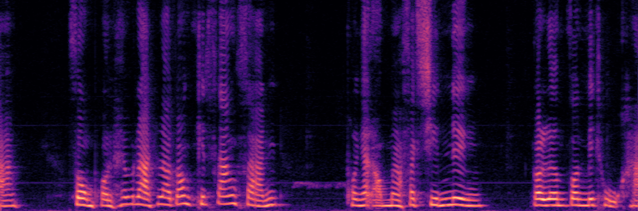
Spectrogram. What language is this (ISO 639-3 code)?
tha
